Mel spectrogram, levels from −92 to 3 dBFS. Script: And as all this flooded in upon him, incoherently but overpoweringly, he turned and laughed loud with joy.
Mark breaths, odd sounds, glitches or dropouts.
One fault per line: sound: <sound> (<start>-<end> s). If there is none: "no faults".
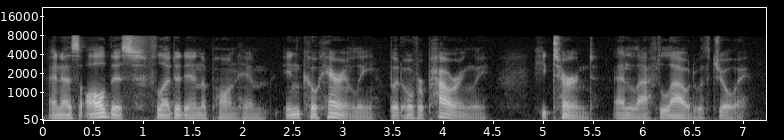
no faults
